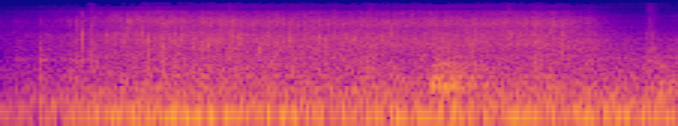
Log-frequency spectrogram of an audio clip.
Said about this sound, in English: So if you hear a sizzle on the metal, then you know that area is hot. But after I cool it down, I can hold it here, and that allows me to control the glass.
